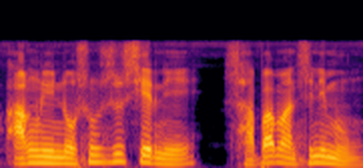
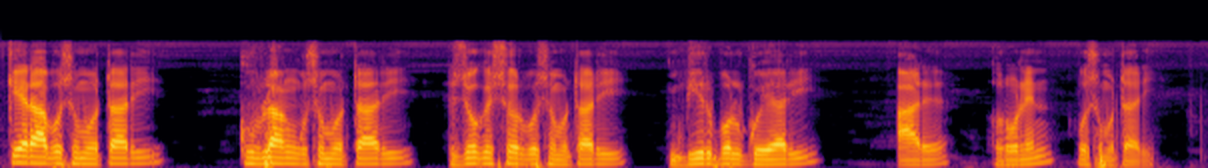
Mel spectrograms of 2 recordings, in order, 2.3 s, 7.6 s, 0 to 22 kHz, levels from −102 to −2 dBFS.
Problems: constant background noise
